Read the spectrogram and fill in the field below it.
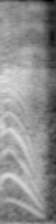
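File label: "uh", male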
